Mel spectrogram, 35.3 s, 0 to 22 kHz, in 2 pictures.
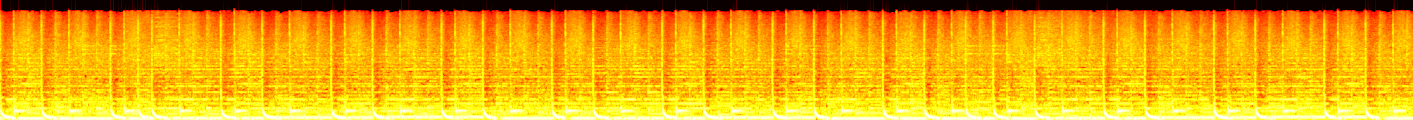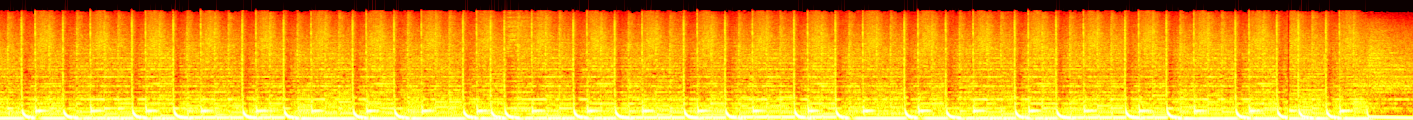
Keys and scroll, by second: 2.5 ctrl+z, 3.3 Escape, 4.2 ctrl+=, 4.3 ctrl+space, 8.1 Escape, 11.6 Return, 12.4 Escape, 16.9 Return, 17.9 Escape, 18.3 ctrl+-, 18.6 ctrl+0, 20.1 ctrl+z, 21.7 Escape, 24.5 ctrl+z, 25.0 ctrl+=, 26.8 Escape, 27.9 ctrl+=, 33.0 Return, 33.7 Escape.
